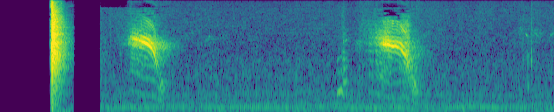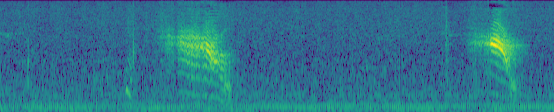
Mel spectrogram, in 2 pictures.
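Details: At Perm Zoo, a snow leopard gives high, cat-like mews, each a brief wavering cry, about every three seconds.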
